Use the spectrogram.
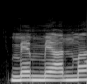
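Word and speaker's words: Myanmar: सी भाषा बर्मी भाषा बर्मी भाषा में रा का उच्चारण या किया जाता है अतः सही उच्चारण म्या है और इसका पुराना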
